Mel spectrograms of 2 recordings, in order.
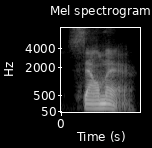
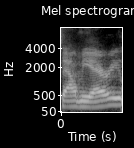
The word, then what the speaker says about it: Salmieri: Oh, is it just Salmieri, like it's spelled out? Yeah, I just pronounce it like it's spelled. I'm not sure how actual Italians pronounce it.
